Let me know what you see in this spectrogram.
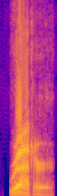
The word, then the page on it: ratter: American English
